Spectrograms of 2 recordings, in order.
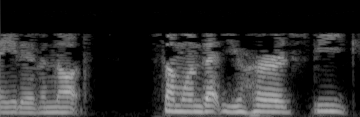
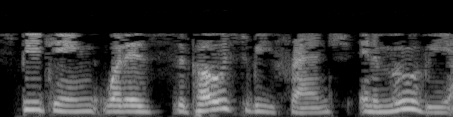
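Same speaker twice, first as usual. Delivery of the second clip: normal talking voice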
